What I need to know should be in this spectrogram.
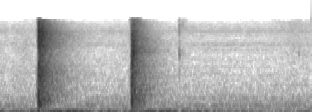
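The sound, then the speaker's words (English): Two loud, sharp bangs on a table, about half a second apart, each a crisp impact that dies away quickly, with no talking around them. “And he was like banging on the table, like.”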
